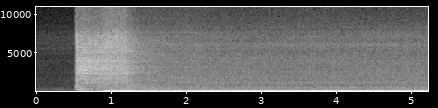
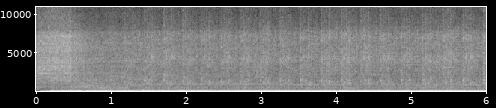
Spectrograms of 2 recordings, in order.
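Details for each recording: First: Wrecker V8 with Toker cam, after retiming with a timing light (about 18 degrees read, then distributor reset): cranks, catches at once, then a steady even low idle rumble with no misses or knocks; sounds good. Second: Wrecker V8 with Toker cam at idle before timing: steady, soft, slightly sluggish even low rumble; timing light shows only about three degrees before top dead centre with vacuum advance connected, so base ignition timing is too far retarded.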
